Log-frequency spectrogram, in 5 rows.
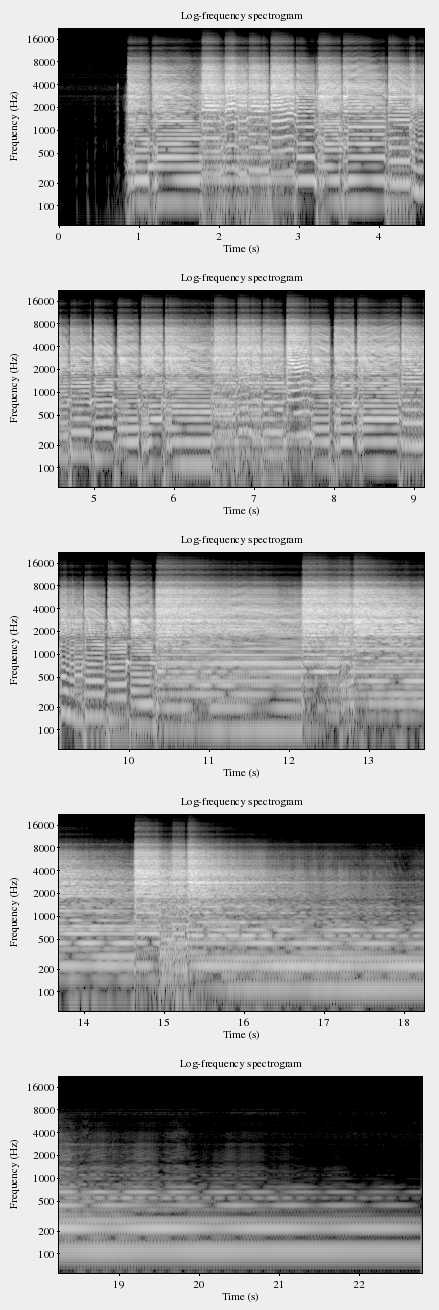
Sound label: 6v6 dirty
